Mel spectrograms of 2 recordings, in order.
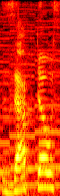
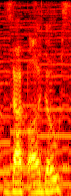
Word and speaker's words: Zapdos: It's the zapados because every time I say it like he cuz you say it so fast I say it's zapos not zapados cuz where's the a where's the a you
